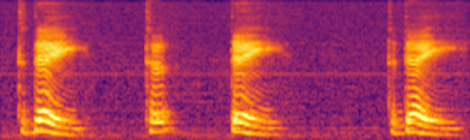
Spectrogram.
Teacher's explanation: Stress on the day.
